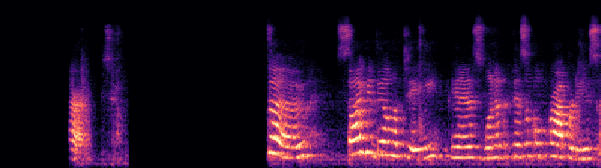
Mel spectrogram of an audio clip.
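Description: A woman speaks with animation, heard through an online call.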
